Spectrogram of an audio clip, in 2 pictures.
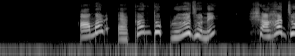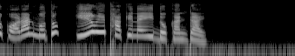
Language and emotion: Bengali, disgusted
